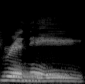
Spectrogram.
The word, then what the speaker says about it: Renee: So, Congressman Rene ba? Rene. Yes, Ang tama. Renee. Kahit Okay. walang accent, pero It's pronounced Renee.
